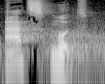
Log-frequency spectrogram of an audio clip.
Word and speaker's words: atzmut: Okay, that's the first phrase, atzmut. It's one word, I'm saying it like 2 words, but it's really 2 syllables.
